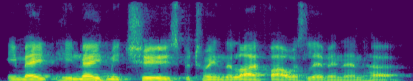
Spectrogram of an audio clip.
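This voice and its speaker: A man's voice: lowish voice, fairly even intonation, fairly quick, a bit bright. A man on a podcast as a guest, earnestly telling a personal story and often repeating words as he restarts phrases.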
